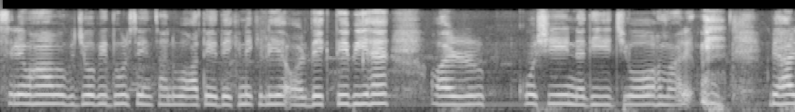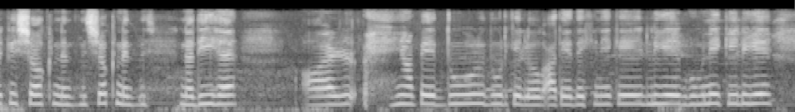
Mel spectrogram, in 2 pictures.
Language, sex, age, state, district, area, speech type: Urdu, female, 30-45, Bihar, Supaul, rural, spontaneous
